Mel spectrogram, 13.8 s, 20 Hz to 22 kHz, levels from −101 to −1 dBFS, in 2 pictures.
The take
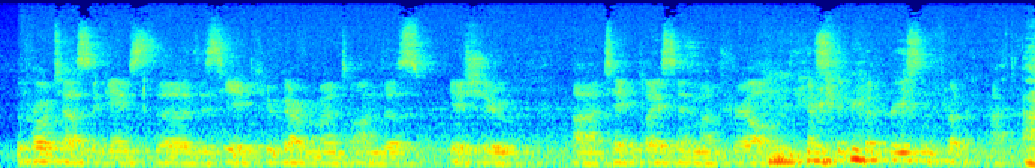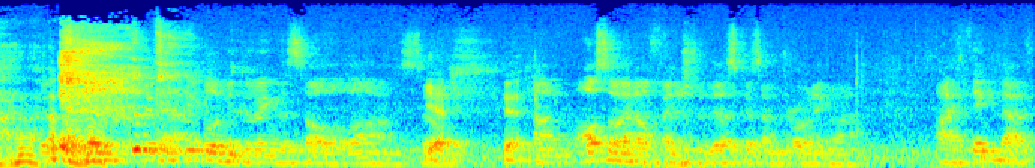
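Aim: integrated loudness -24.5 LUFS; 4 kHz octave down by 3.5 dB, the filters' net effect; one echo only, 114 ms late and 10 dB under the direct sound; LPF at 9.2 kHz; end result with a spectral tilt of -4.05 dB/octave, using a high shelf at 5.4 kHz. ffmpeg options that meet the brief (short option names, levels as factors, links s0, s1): -af "lowpass=9200,equalizer=f=4000:t=o:g=-6,highshelf=f=5400:g=4.5,aecho=1:1:114:0.316,volume=1.68"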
